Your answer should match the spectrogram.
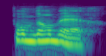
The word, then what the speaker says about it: Fourme d'Ambert: I don't think we have it linked to the presentation, but it says something like Fourme d'Ambert, Fourme d'Ambert.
